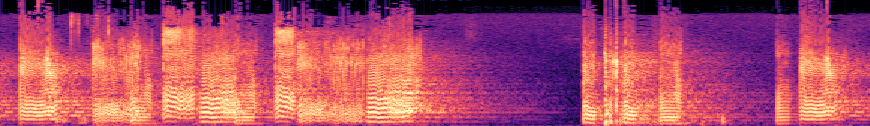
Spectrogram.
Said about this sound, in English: It's time for Asshole of the Week with fart sounds recorded by the late and great …, the engineer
